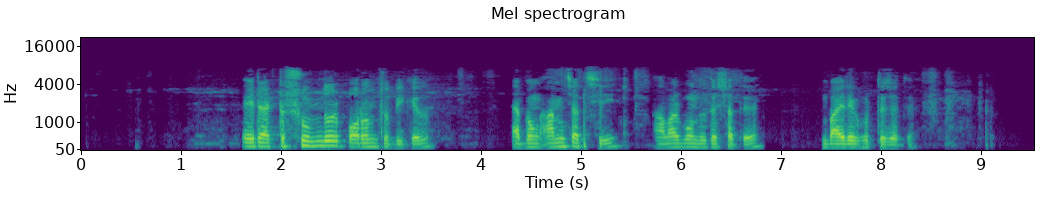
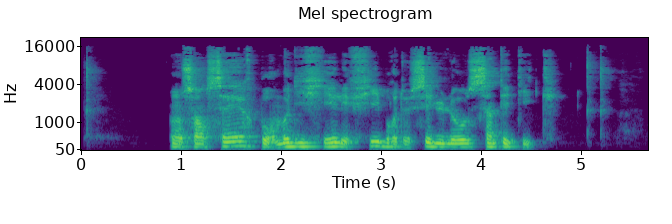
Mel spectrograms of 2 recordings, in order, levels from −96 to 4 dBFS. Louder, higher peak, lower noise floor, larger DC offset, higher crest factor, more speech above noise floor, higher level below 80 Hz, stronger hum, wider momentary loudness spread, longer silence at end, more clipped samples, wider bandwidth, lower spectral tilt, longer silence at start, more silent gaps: about the same, -19 LUFS vs -18 LUFS; about the same, -2 dBFS vs -4 dBFS; second, -77 dBFS vs -86 dBFS; neither; about the same, 18 dB vs 16 dB; second, 59 dB vs 68 dB; second, -62 dBFS vs -56 dBFS; neither; about the same, 13 LU vs 14 LU; first, 0.85 s vs 0.45 s; neither; second, 7.6 kHz vs 16 kHz; first, -6 dB/octave vs -4 dB/octave; first, 1.6 s vs 0.05 s; neither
